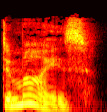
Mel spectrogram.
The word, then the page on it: demise: British English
